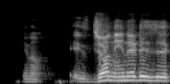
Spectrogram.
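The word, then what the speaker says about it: Ioannidis: the director here uh Johnny Unitas he he yeah it's a Greek name you know is John unit is the correct way of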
